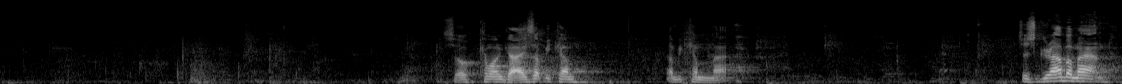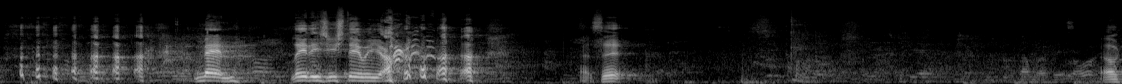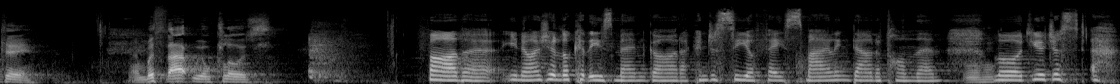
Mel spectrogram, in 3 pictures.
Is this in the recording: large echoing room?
yes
